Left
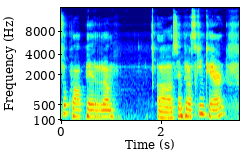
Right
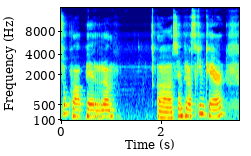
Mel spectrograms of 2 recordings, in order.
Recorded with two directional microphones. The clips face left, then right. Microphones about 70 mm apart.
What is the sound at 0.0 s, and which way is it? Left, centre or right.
Speech, right.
